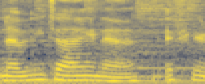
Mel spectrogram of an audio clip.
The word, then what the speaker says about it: Edina: Note the pronunciation of Edina if you're not from here.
